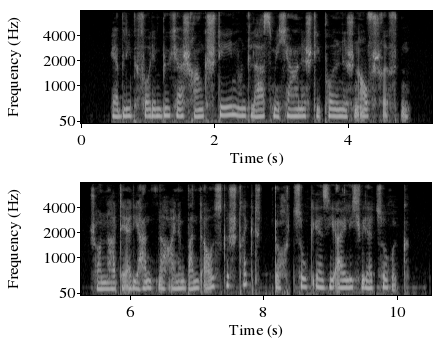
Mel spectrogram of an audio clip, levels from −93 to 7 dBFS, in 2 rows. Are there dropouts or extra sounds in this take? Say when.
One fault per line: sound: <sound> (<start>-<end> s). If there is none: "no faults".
no faults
